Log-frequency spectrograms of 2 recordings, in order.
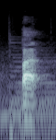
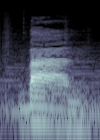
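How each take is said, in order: First: The word is said with a heavy, clipped low tone. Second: The word is said with a low falling tone. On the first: It means you or a friend. "낭성조로 발음을 하게 되면" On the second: It means a desk. "이거를 만약에 내리면"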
